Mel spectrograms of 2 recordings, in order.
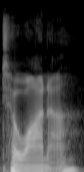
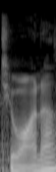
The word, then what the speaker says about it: Tijuana: We ended up like, they asked us to join them in like Tijuana. Yeah. Did I pronounce that right? Tijuana? Tijuana.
